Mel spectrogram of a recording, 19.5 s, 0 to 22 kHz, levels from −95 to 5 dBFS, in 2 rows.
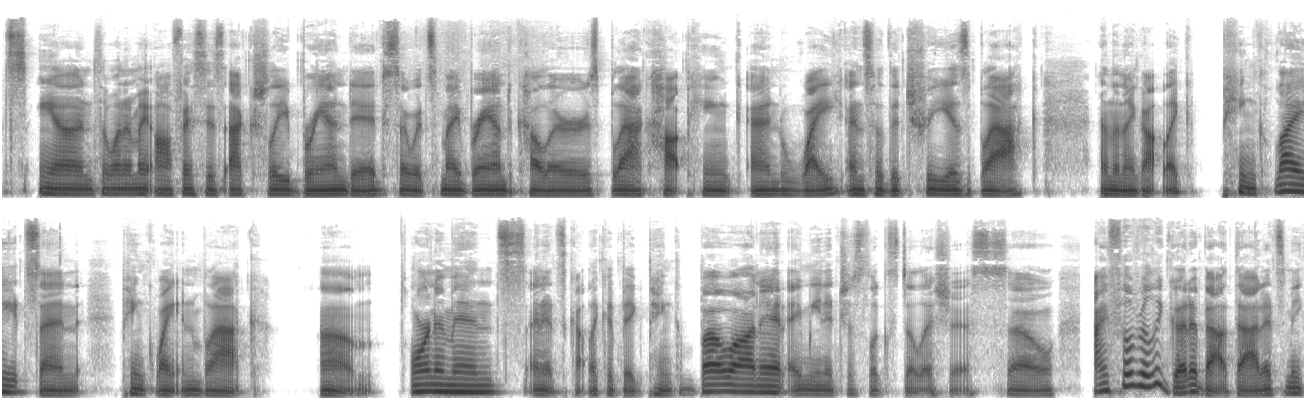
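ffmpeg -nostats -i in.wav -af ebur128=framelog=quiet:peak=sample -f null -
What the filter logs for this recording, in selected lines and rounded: Integrated loudness:
  I:         -22.4 LUFS
  Threshold: -32.6 LUFS
Loudness range:
  LRA:         2.7 LU
  Threshold: -42.8 LUFS
  LRA low:   -24.2 LUFS
  LRA high:  -21.4 LUFS
Sample peak:
  Peak:       -4.3 dBFS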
